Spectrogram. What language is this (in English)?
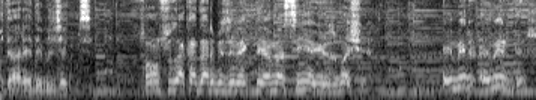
Turkish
